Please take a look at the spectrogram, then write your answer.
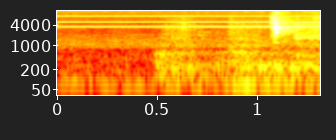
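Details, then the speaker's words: Gen3 Toyota hybrid inverter, unmodified, on the bench with a new openinverter-based VCU and 62 V on the high-voltage bus: a faint steady high-pitched whine showing it is powered and ready to respond to a torque request. "the fact that we're whining means that we're ready to go and it will respond to a torque request over here on the vcu"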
